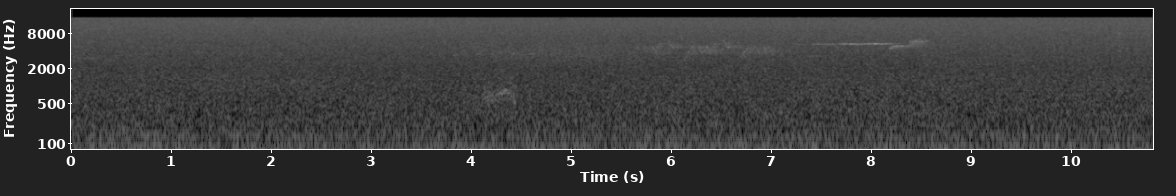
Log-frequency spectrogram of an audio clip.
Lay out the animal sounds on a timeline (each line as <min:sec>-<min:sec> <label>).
0:05.5-0:07.1 Common Yellowthroat (Geothlypis trichas)
0:07.2-0:08.8 Black-throated Green Warbler (Setophaga virens)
